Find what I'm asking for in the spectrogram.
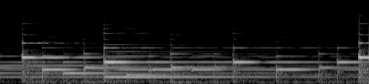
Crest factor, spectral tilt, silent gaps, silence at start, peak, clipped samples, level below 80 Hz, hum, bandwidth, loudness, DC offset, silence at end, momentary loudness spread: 16 dB; -6 dB/octave; none; 0 s; -12 dBFS; under 0.1%; -60 dBFS; none; 10.5 kHz; -29 LUFS; under 0.1%; 0 s; 9 LU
